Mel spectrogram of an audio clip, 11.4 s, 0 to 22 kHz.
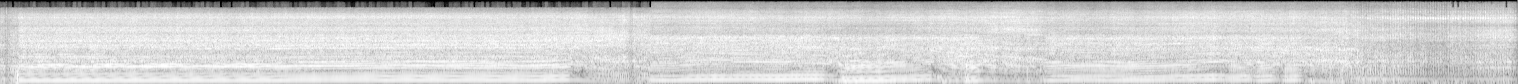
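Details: Husqvarna 162 two-stroke chainsaw, about 50 years old, repaired after not running, cutting firewood: high steady scream that dips and recovers cleanly in the wood; running perfectly with plenty of power; normal running under load.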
